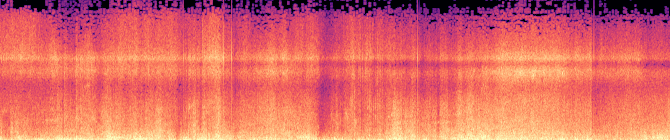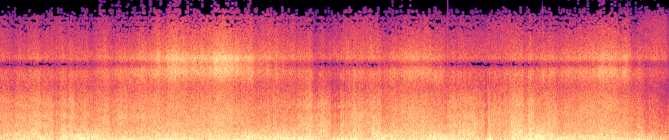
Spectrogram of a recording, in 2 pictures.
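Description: Wind buffeting the microphone of an action camera on a skier moving fast downhill, with the hiss of skis sliding over packed snow. The noise stays steady and loud throughout.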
